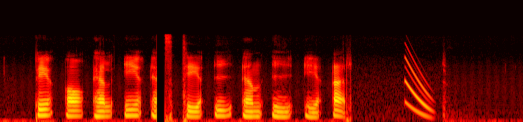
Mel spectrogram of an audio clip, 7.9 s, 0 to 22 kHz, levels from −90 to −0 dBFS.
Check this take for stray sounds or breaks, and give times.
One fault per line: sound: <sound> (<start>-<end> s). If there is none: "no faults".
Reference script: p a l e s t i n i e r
sound: dropout (2.4-2.5 s)
sound: chirp (6.1-6.6 s)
